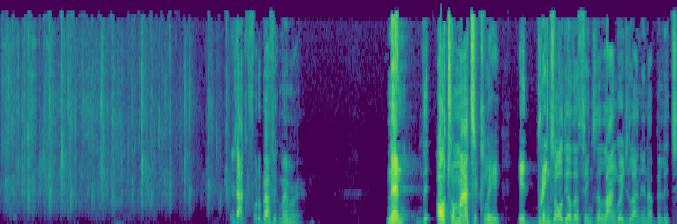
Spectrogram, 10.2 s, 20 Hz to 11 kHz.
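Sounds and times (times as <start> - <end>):
audience clapping: 0.0 - 4.3
speech: 3.5 - 4.6, 5.8 - 10.1.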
